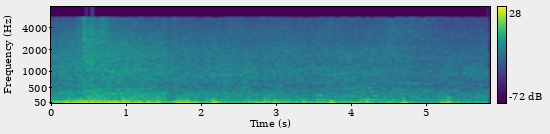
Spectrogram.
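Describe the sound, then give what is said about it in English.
A steady, loud roar of busy six-lane north-south road traffic on the Nusle Bridge in Prague, with deep engine rumble and gusts of wind buffeting the microphone, continuous throughout with no voices. “Completed and opened in 1973, the bridge serves as a major artery for 6 lanes of north-south traffic, and even the city's metro.”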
